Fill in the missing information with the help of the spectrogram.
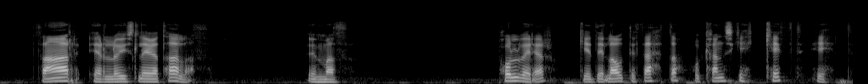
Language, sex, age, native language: Icelandic, male, 20-29, Icelandic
